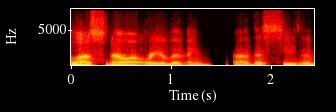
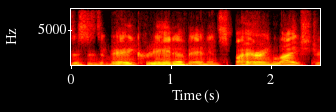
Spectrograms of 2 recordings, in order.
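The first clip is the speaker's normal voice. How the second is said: normal talking voice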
